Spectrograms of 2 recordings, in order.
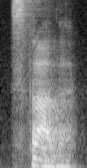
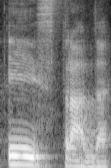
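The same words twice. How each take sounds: First: The word starts directly with the S sound. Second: An 'i' vowel sound is added before the S. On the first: The speaker calls it right. "Você deve soltar o som da letra S diretamente" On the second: The speaker calls it wrong. "Você não pode colocar um som de I ou de E antes do S"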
